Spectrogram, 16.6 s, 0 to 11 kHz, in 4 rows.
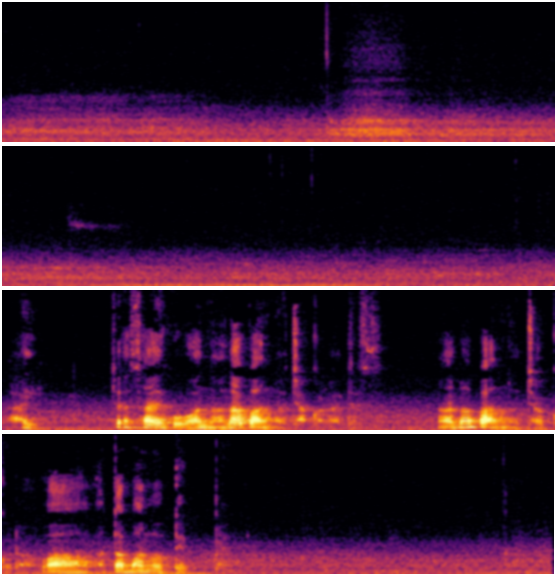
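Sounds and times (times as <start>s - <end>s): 
deep breath: 0.0s - 1.8s, 2.4s - 5.1s
steady hiss: 0.0s - 16.5s
speech: 9.4s - 10.6s, 11.6s - 14.0s.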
